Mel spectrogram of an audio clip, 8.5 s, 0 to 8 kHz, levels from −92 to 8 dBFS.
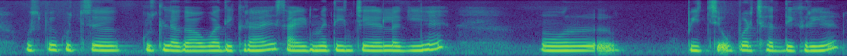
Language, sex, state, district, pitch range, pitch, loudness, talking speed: Hindi, male, Bihar, Kishanganj, 200-220 Hz, 205 Hz, -12 LUFS, 170 wpm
